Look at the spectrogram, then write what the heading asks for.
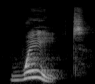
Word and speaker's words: weight: Weight. Again, the GH disappears. We don't pronounce it.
